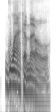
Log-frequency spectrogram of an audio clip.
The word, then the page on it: guacamole: British English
